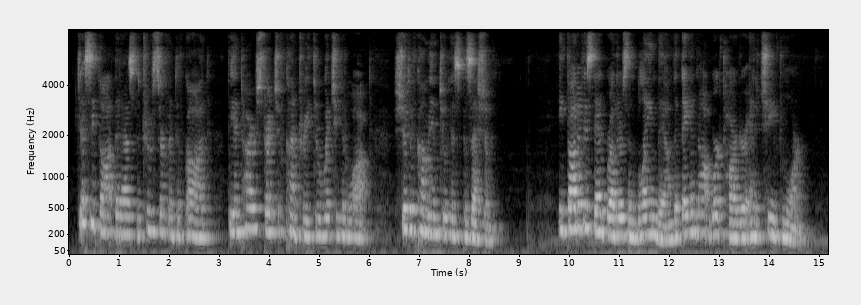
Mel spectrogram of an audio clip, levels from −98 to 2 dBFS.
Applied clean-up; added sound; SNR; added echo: none; none; none; reverberation time 0.6 s.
